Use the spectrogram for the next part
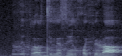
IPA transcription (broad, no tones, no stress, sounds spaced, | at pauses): v i f l o l dʲ ʌ lʲ ʌ z i lʲ χʷ ɛ fʲ e ɭ a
